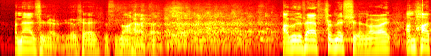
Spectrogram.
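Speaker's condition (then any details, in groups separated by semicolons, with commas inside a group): Tongue cancer surgery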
